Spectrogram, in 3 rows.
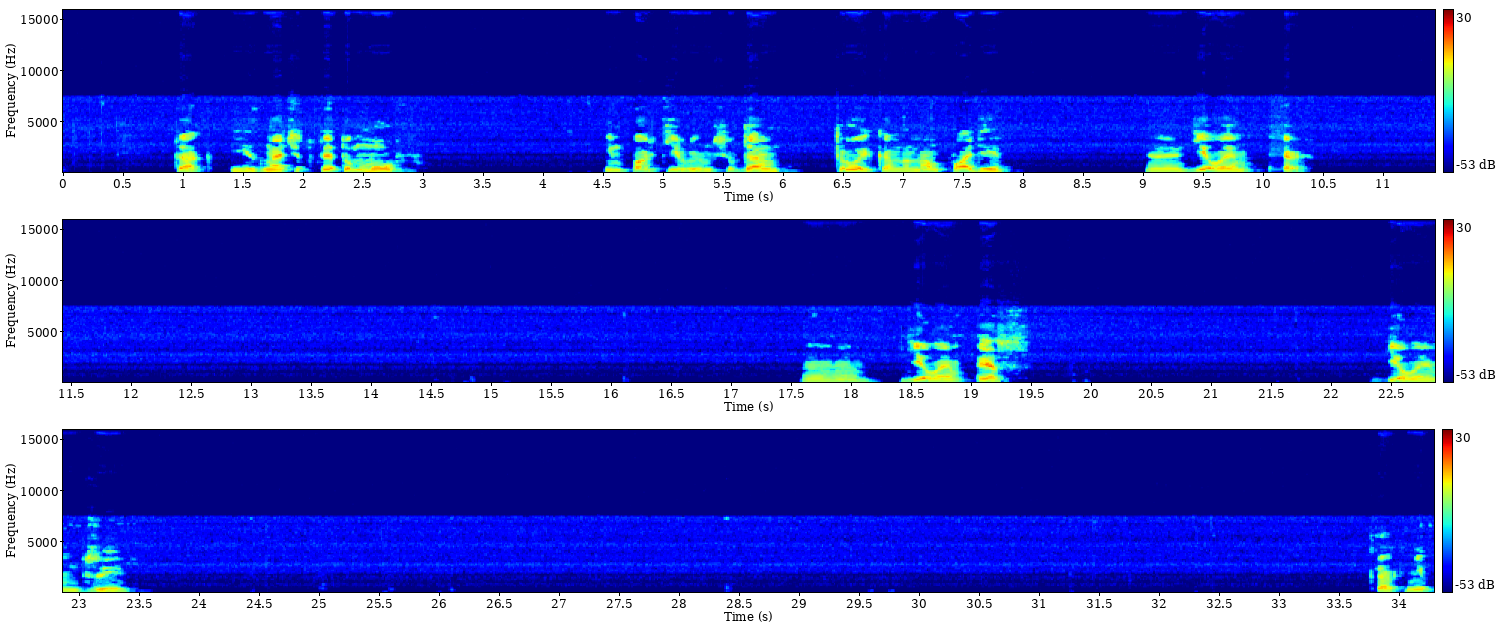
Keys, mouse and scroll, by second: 7.3 KP_3, 10.2 r, 15.0-16.3 middle drag, 17.8-18.8 middle drag, 19.9 s, 23.3 g, 26.2-28.5 middle drag, 29.7 g, 32.3 click.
